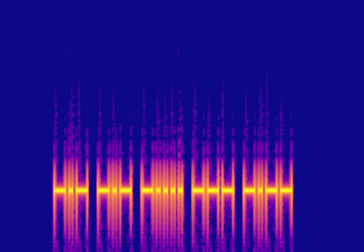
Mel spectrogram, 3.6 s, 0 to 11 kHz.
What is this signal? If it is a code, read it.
Morse code, heard as a keyed tone, about 29 wpm, 700 Hz. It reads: KK6OY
